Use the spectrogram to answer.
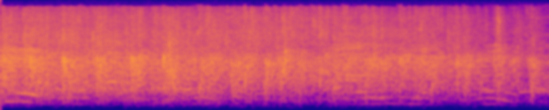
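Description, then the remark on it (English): An audience claps steadily throughout, clapping their hands to the Lord, a dense, sustained wash of many hands, with a few voices faintly audible beneath the applause. “Clap your hands to the Lord.”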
